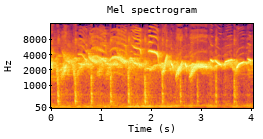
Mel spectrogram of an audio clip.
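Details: Caged Chinese hwamei from Vietnam giving a clear, sustained warbling song of sliding whistles that rise and fall, with occasional sharp clicks behind it.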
